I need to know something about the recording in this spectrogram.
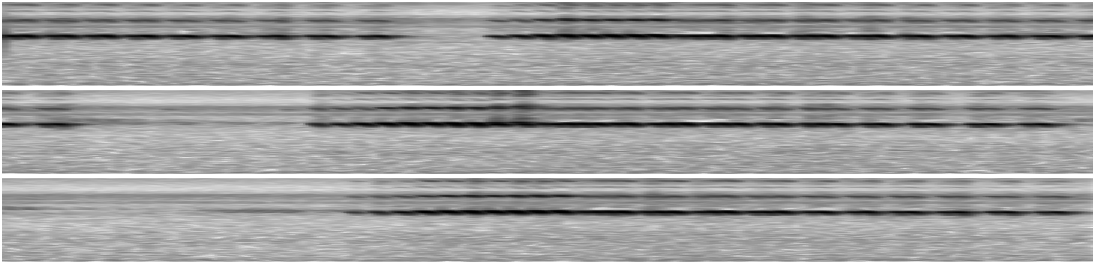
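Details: A single insect calling every night in the grass of a small home garden, recorded closely on a phone in stillness: high, buzzy pulsed trills in three bursts separated by pauses of about a second.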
